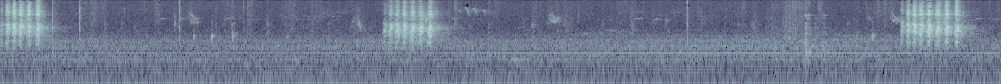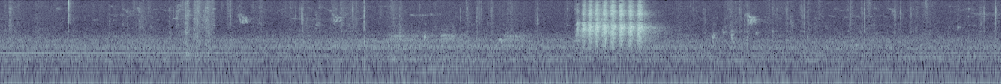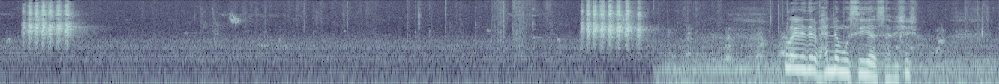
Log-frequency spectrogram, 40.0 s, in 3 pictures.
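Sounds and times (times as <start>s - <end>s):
bird harsh rasping call: 5.1s - 6.0s, 11.9s - 13.2s.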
